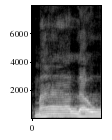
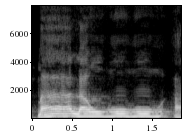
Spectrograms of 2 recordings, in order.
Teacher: ghunah itu makhrajnya dari kisyum dari hidung sehingga masukkan ke hidung juga bukan maau ini kurang pas lebih tepat lagi dimasukkan ke hidung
